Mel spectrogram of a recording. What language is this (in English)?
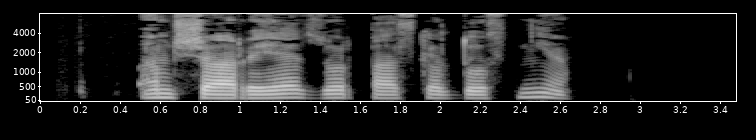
Central Kurdish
